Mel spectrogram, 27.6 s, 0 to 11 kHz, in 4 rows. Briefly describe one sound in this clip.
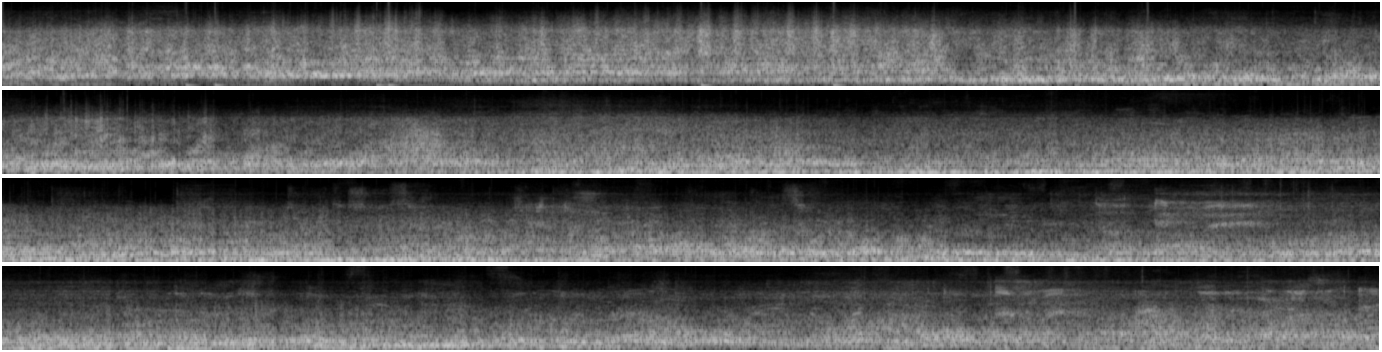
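A single-engine F-16 fighter jet roars and rumbles overhead.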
